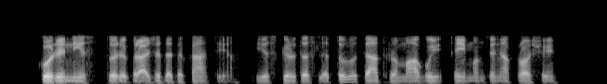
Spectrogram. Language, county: Lithuanian, Telšiai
